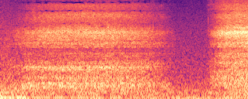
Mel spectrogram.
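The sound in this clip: A big deep breath, soft and airy, heard faintly over a low steady background, with the breath noise swelling toward the end.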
